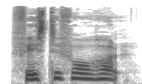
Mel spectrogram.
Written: fæsteforhold

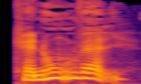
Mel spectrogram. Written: kanonvalg

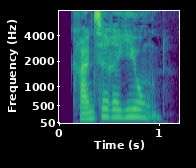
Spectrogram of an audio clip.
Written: grænseregion

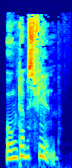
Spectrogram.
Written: ungdomsfilm

